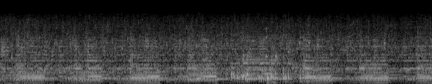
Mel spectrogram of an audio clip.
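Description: A toilet flush sound effect on The Kid Craddock Morning Show: a loud rushing swirl of water that surges midway and then drains steadily over a few seconds, with no talking.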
